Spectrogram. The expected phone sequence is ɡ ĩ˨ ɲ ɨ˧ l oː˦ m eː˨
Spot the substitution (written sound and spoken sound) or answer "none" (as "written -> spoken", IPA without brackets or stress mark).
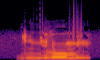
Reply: none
